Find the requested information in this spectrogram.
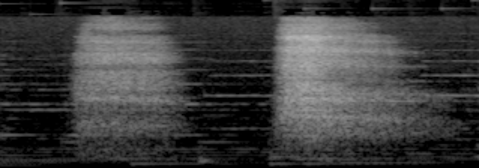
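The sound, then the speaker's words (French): A woman breathes deeply by an open bedroom window: two long, airy breaths, each swelling and fading, heard alone without talk. “Elle monte dans sa chambre, elle ouvre la fenêtre, la vue est superbe. Elle respire.”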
